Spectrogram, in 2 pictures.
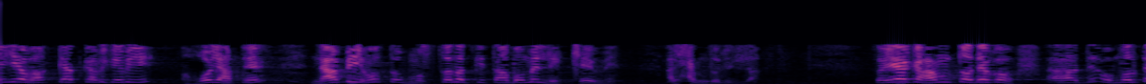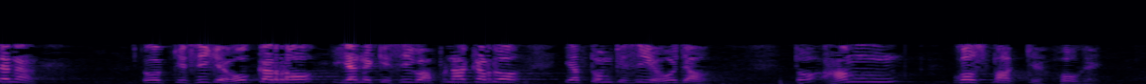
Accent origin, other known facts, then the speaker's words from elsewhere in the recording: Karachi, Sindh, Pakistan; born there; میں تو خیر باب المدینہ میں پیدا ہوا ہوں, وہ ہمارے ماں باپ وہاں کے تھے, تو وہاں پہلے سب یہ گوشت پاک کے ماننے والے ہوتے تھے مسلمان.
